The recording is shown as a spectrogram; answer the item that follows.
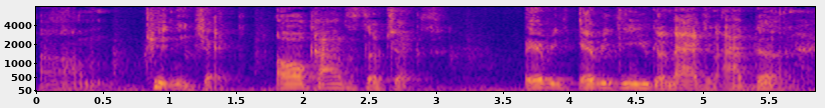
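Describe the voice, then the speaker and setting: A man talks at a moderate pace. The recording has audible room echo. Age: 50s. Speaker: vlogger. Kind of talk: casual vlog monologue. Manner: animated.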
